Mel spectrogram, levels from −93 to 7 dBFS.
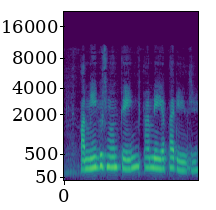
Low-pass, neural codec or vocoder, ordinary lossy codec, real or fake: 10.8 kHz; codec, 44.1 kHz, 1.7 kbps, Pupu-Codec; MP3, 48 kbps; fake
